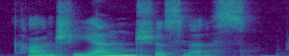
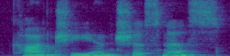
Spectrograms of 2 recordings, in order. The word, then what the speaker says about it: conscientiousness: alarmed it is difficult I would start with the stressed syllable and build from there so I do n anxious anxiousness she n justice conscientiousness you can also go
